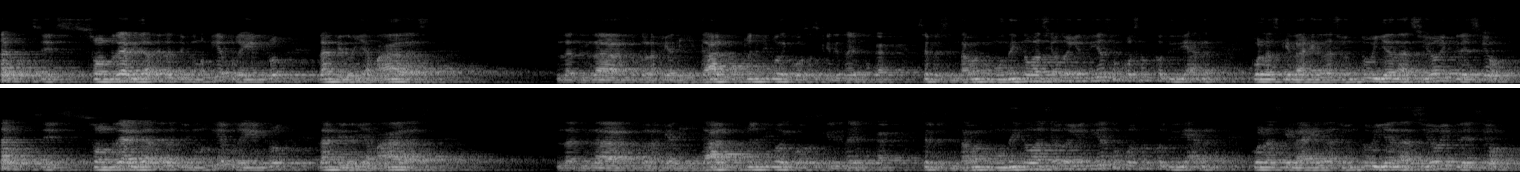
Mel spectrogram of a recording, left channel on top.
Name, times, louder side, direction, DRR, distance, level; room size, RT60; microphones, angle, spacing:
voice 1, 0.0-2.8 3.2-4.2 5.6-8.8 9.2-12.1 12.5-15.0, left 1 dB, 75° left, -3 dB, 1.9 m, -29 dB
19.0 x 9.3 x 2.8 m, 2.2 s
head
